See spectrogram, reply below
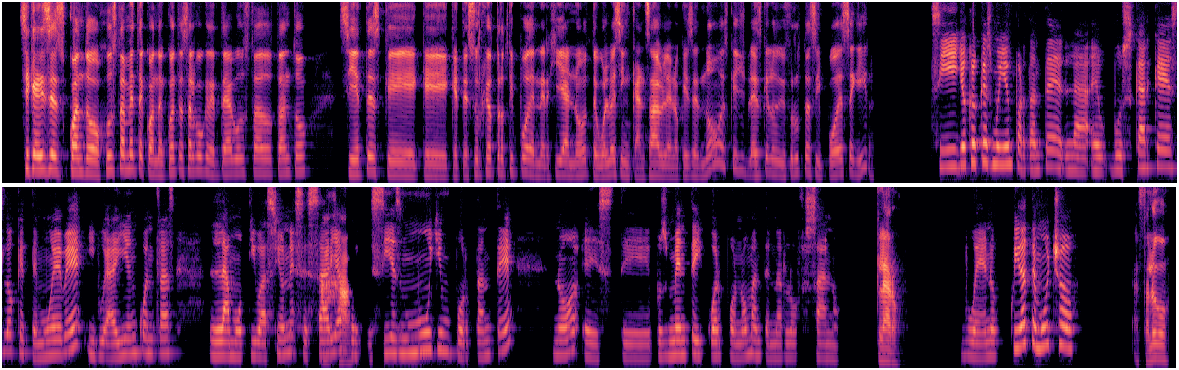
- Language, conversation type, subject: Spanish, unstructured, ¿Qué recomendarías a alguien que quiere empezar a hacer ejercicio?
- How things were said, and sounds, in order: none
